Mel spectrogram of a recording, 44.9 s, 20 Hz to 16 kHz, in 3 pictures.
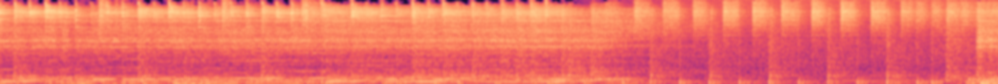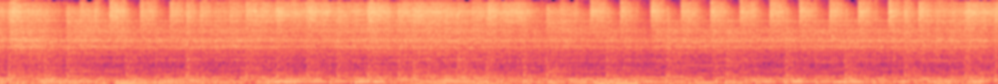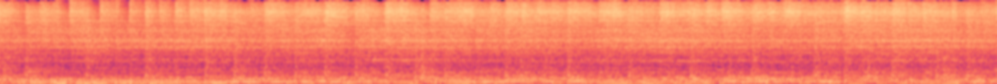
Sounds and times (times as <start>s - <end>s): Guitar: 0.0s - 11.3s, 14.1s - 44.9s
Drum kit: 0.0s - 44.9s.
